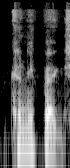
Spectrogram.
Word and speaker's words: Knipex: Knipex is a brand where the K is supposed to be pronounced.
